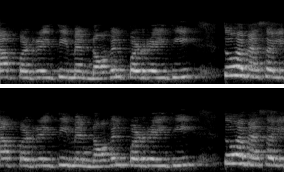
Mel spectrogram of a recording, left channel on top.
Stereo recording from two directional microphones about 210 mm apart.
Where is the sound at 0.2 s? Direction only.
55° left (ahead or behind).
